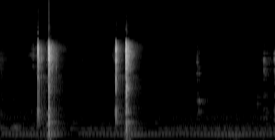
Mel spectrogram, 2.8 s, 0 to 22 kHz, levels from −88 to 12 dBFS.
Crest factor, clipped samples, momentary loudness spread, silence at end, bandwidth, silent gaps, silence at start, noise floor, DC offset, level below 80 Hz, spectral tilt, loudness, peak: 28 dB; under 0.1%; 8 LU; 1.45 s; 12 kHz; none; 0.35 s; -78 dBFS; under 0.1%; -84 dBFS; 4 dB/octave; -21 LUFS; 0 dBFS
